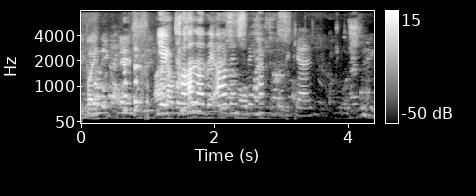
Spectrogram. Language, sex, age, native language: Icelandic, female, 18-19, Icelandic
